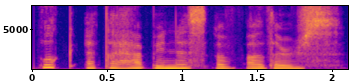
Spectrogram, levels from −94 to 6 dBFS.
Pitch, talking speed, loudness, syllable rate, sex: 235 Hz, 170 wpm, -16 LUFS, 5.0 syllables/s, female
